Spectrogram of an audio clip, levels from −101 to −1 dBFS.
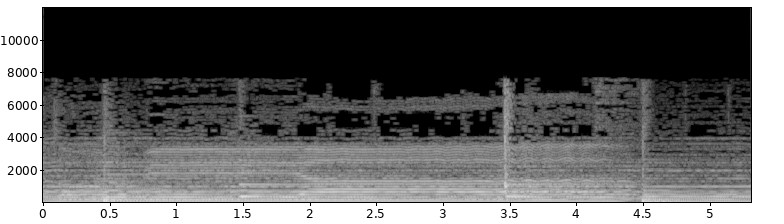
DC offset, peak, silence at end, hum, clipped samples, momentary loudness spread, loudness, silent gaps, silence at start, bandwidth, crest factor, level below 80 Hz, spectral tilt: under 0.1%; -4 dBFS; 0 s; none; under 0.1%; 4 LU; -23 LUFS; none; 0 s; 8 kHz; 18 dB; -32 dBFS; -7 dB/octave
